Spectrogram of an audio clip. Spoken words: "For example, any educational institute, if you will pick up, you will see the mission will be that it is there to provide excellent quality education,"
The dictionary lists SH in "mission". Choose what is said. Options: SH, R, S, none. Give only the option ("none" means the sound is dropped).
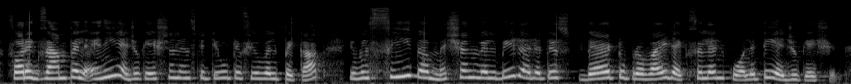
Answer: SH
